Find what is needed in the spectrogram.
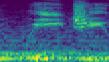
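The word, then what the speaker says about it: Wee Jas: We learned about the one that really shocked us was Ouija, and Leonard Lakofka says it's pronounced it's his deity Ouija, like the Ouija board.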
